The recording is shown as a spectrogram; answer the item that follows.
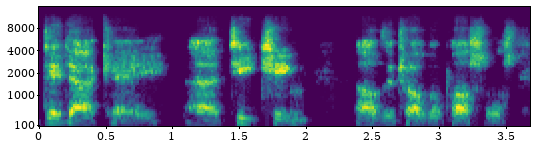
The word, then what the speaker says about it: Didache: the page which looks like didache um is pronounced didache teaching of the twelve apostles it's not uh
